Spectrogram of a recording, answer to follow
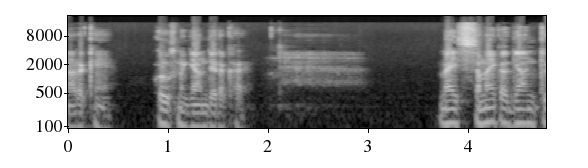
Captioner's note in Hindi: गहरी सांस लेने की आवाज़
